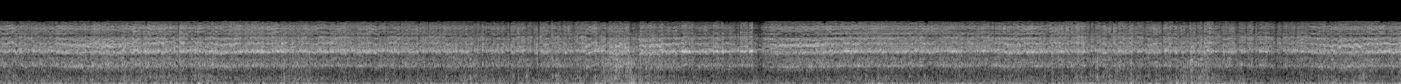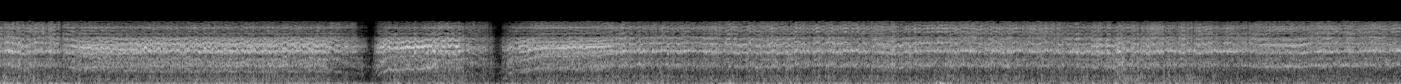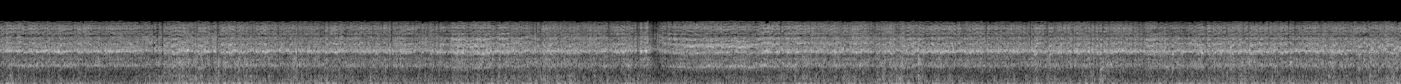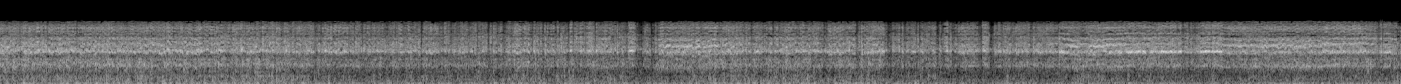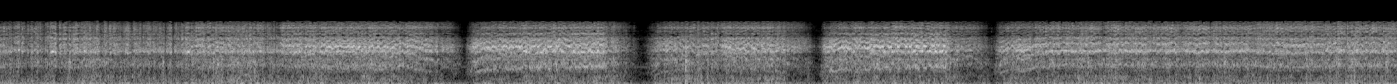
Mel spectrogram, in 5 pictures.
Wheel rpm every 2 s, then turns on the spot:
230, 230, 230, 220, 220, 230, 230, 220, 170, 130, 210, 220, 230, 220, 230, 230, 230, 230, 230, 230, 230, 230, 240, 240, 230, 230, 230, 220, 230, 220, 140, 140, 130, 170, 230.
none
